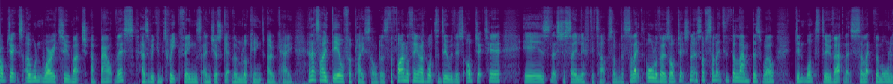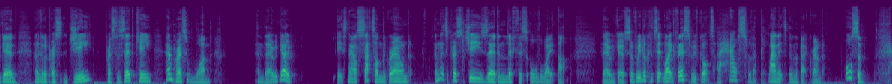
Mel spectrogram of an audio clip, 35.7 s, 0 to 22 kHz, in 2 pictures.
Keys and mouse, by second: 8.2 KP_3, 9.4-10.2 drag, 12.2-13.0 shift+middle drag, 15.6-16.8 drag, 19.1 g, 23.7-24.3 middle drag, 25.5-26.2 drag, 26.9 g, 30.0-31.8 middle drag.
